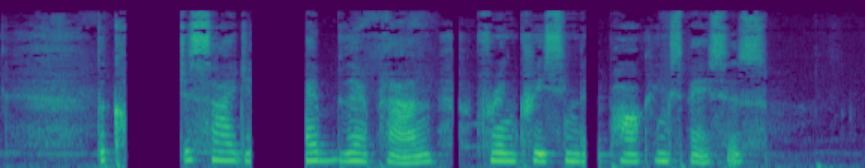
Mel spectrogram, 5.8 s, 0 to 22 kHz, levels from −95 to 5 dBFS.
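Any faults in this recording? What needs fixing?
Blocks of digital silence: the output buffer likely went unfilled four times, so speech drops hard to silence at 0.84–1.21 s, 1.67–2.04 s, 3.02–3.07 s and 3.90–3.99 s. Three of the lengths fit 16384- and 4096-sample blocks. Give the audio thread enough headroom and buffering to fill every block on time.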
